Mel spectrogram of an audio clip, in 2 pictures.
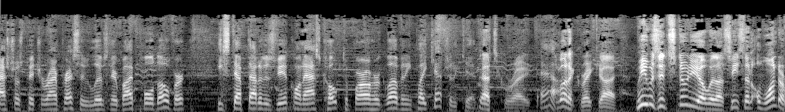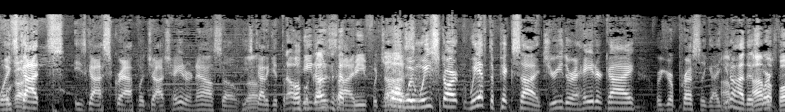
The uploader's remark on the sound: Live from The Golden Nugget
